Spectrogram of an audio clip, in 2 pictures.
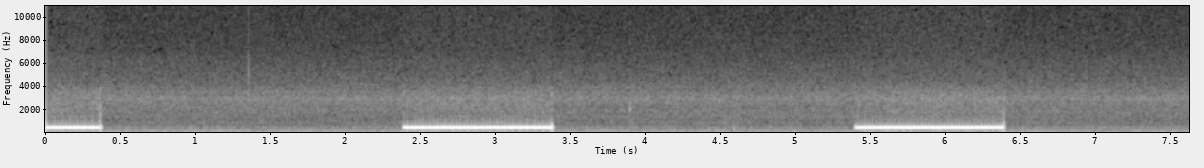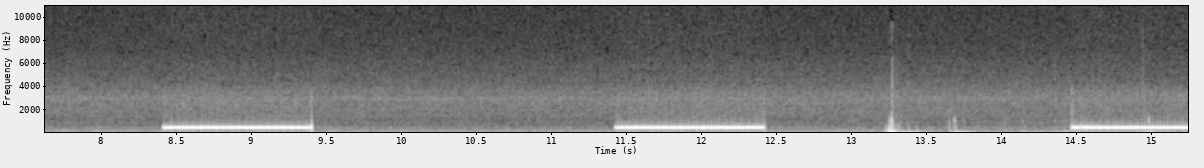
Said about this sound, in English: I hear a ringing.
